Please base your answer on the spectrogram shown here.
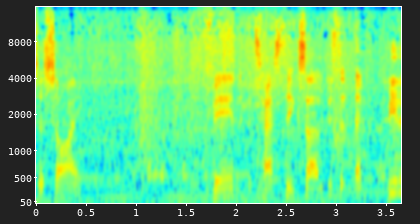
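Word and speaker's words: açaí: try out an oakberry acai not pronounced Akai well that can be pronounced many different ways but um if you speak to a Brazilian because that's where it's from oh is it it is yeah it's uh it's a sigh fantastic so just a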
